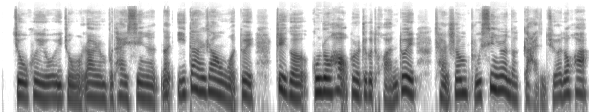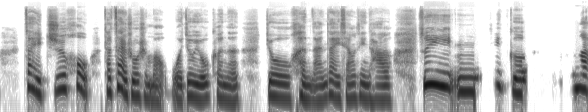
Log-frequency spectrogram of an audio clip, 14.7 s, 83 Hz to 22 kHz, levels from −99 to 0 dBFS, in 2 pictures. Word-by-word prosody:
就 190 -2 +1
会 185 +1 -2
有 170 0 -2
一 160 - +1
种 75 - -4
让 180 - -2
人 165 -1 -3
不 165 - -7
太 180 -1 -5
信 170 +3 -2
任 155 -2 -4
那 - - -4
一 200 0 -2
旦 235 +1 +1
让 215 -5 +1
我 150 - -3
对 185 -5 -2 0.2
这 240 -4 +2
个 180 -4 0
公 225 0 +5
众 225 -1 +6
号 240 +1 +1
或 220 - -2
者 - - +2
这 195 - -4
个 190 - 0
团 145 -3 -7
队 220 -1 +3 0.2
产 165 -5 -5
生 215 +1 +1
不 185 -3 -3
信 255 +5 +2
任 240 -4 +2
的 175 -4 -5
感 155 - -10
觉 180 +2 -7
的 205 - 0
话， 215 -1 -3 0.3
再 260 -8 +2
之 240 +6 0
后 270 -5 0 0.2
它 230 - 0
再 245 0 +3
说 190 -2 +1
什 175 - -5
么， 155 - -4
我 155 - -2
就 185 0 +1
有 165 0 +3
可 170 -1 -5
能 150 -1 -2 0.3
就 175 -3 +1
很 165 -1 -1
难 150 +1 -3
再 185 -1 -1
相 170 +1 -4
信 170 -2 -1
它 155 0 -4
了。 155 0 -2 0.3
所 325 - +6
以， 315 -4 +9
嗯 235 0 +2 0.3
这 320 - -2
个 230 -7 +2 0.6
那 270 -1 +4
190 Hz, 265 characters per minute, -24 LUFS, 165-230 Hz, 0.6 s, 以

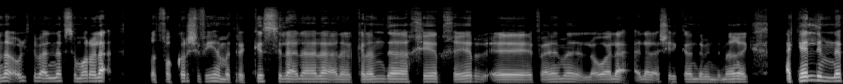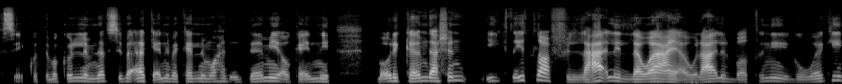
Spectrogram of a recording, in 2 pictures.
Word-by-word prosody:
أنا 165 - +2
قُلت 165 +1 -9
بقى 155 - -1
لنفسي 150 0 -2
مرة 150 +1 0
لأ، 165 - +5 0.4
ما - - -6
تفكّرش 150 -3 -2
فيها، 145 +3 -4
ما 120 -3 -5
تركّزش 140 +6 -1
لأ، 135 -2 -1
لأ، 130 0 -2
لأ 130 -3 -2
أنا 120 -1 -5
الكلام 120 +3 -5
ده 130 -1 0
خير، 130 +1 -2
خير 130 +2 -4
آآ 115 -1 +1
فاهمة، 130 +3 -6
اللي 110 -3 -8
هو 120 - -3
لأ، 325 - -3
لأ، - - -7
لأ - - -6
شيل 130 - -3
الكلام 125 0 -8
ده 125 - -8
من 115 -1 -10
دماغك. 125 +3 -3 0.4
أكلّم 180 -1 +4
نفسي، 165 - +5
كنت 120 -2 -16
باكلّم 145 +5 -3
نفسي 145 -2 +4
بقى 150 +2 +2
كإني 145 - -4
باكلّم 135 0 -4
واحد 140 0 -6 0.2
قدامي، 150 +4 -1
أو 115 - -5
كإني 130 +4 -3 0.5
باقول 145 - 0
الكلام 150 0 +2
ده 160 - +6
عشان 180 +5 +1 0.2
ي 160 +1 -8
يطلع 200 -2 +3
في 125 - -7
العقل 115 +10 +6
اللاوعي 130 -2 +6
أو 110 0 -7
العقل 135 +5 +5
الباطني 140 +3 -8
جواكِ، 115 +5 -10
135 Hz, 200 wpm, -25 LUFS, 120-150 Hz, 0.5 s, ده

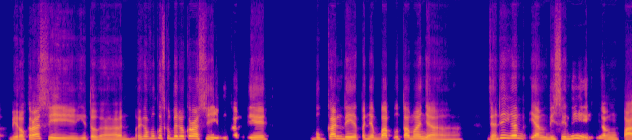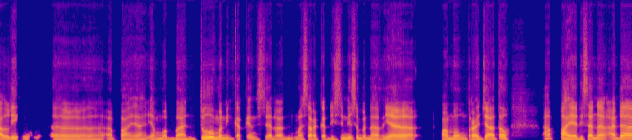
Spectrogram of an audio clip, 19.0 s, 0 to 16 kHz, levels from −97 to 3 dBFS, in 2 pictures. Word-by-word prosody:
birokrasi 145 - 0
gitu 140 0 -2
kan. 130 +6 -4
Mereka 190 +5 -4
fokus 255 +1 -4
ke - - -4
birokrasi 240 +2 +2
bukan 290 0 -4
di 160 - +1 0.9
bukan 165 +10 +1
di 200 - +4
penyebab 195 0 +1
utamanya. 190 -8 +1 0.8
Jadi 180 - -1
kan 280 -1 +6 0.2
yang 180 -1 +2
di 170 - -3
sini 210 - -1
yang 145 +1 -2
paling, 135 +4 +3 0.5
eee, 120 -2 -2
apa 120 0 -3
ya, 120 +2 -3
yang 120 -5 -5
membantu 120 - +3
meningkatkan 125 -7 -1
kesejahteraan 115 -1 -3
masyarakat 115 0 -1
di 120 - -7
sini 140 +10 -1
sebenarnya 120 - +2 0.4
pamong 135 0 0
praja 130 -2 +4
atau 210 -2 +3 0.5
apa 215 -8 +2
ya 135 - +6
di 135 - -4
sana, 140 +1 +2
ada 155 +4 +4
145 Hz, 125 wpm, -22 LUFS, 125-190 Hz, 0.9 s, kan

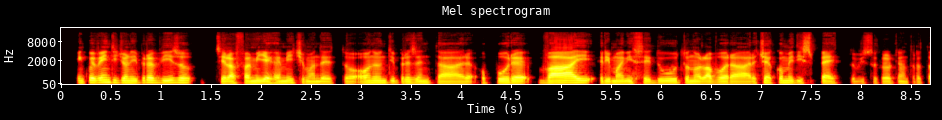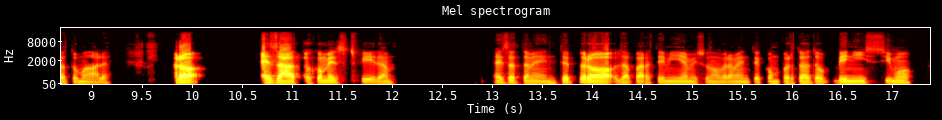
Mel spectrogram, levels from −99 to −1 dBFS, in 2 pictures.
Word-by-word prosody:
In 130 - -4
quei 145 - +3
20 155 0 +1
giorni 140 -2 +1
di 130 - -8
preavviso, 145 -1 0 0.2
sia 120 - -1
la 115 - +5
famiglia 120 0 +2
che 120 - -5
amici, 125 +1 -3
m'han 110 -1 -3
detto, 105 +1 -4
o: 120 +2 -1
"Non 130 0 -1
ti 130 +1 -6
presentare." 115 -2 -3
Oppure: 125 +3 0
"Vai, 130 +2 +6
rimani 120 -1 -1
seduto, 125 +1 -3
non 115 -1 0
lavorare, 115 -2 +1
cioè 125 +3 0
come 130 -2 -2
dispetto 115 -3 -4
visto 110 0 -15
che - - -11
loro 110 - -3
ti 115 - -8
han 105 - -8
trattato 105 0 -9
male." 100 -3 -7 0.6
Però - - +10 0.6
Esatto 125 -4 +6
come 130 -2 0
sfida. 115 -2 -7 1.0
Esattamente, 120 -1 -5
però 125 -2 +5
da 110 -2 -5
parte 120 0 -5
mia 115 0 -6
mi 110 -2 -9
sono 110 -1 -11
veramente 105 -1 -8
comportato 110 0 -6
benissimo, 120 +2 -4
120 Hz, 160 wpm, -23 LUFS, 110-130 Hz, 1.0 s, Però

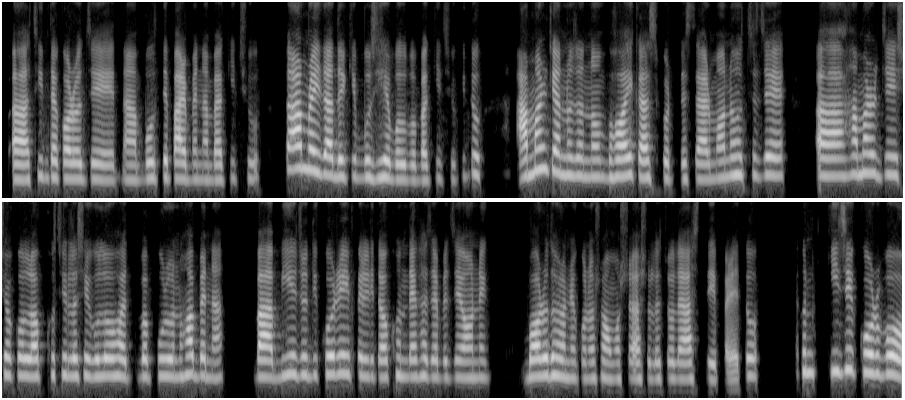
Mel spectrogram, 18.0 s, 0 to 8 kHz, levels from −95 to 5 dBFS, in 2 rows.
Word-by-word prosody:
আ - - +7 0.2
চিন্তা 220 -2 -3
করো 200 0 +4
যে 195 - -1 0.2
না 190 - -1 0.2
বলতে 205 +1 -1
পারবে 195 -1 +3
না 190 - -5
বা 190 - +1
কিছু, 200 0 -15 0.3
তো 320 - +1
আমরাই 310 -4 +5
তাদেরকে 225 -1 +2
বুঝিয়ে 220 0 +1
বলব 190 -1 -1
বা 185 - +1
কিছু।" 195 -2 -20
কিন্তু, 250 +2 -6 0.5
আমার 305 +7 +4
কেন 275 -4 +4
যেন 225 -1 -3 0.2
ভয় 230 +2 +6
কাজ 215 0 +4
করতেছে 200 0 -7
আর 195 - +2
মনে 225 +3 -1
হচ্ছে 245 0 -5
যে 245 - +4 0.5
আ - - +7 0.2
আমার 270 +2 +2
যেই 250 -1 -3
সকল 240 0 0
লক্ষ্য 230 +1 -1
ছিল 245 -1 -4
সেগুলোও 235 0 +1
হয়তোবা 225 0 -2
পূরণ 230 -1 0
হবে 240 -2 +2
না। - - -3 0.4
বা 225 - +9 0.2
বিয়ে 255 +2 -1
যদি 240 -1 -5
করেই 255 +1 +3
ফেলি 230 -2 -3
তখন 225 +2 -3
দেখা 230 +1 -1
যাবে 215 -1 -5
যে 215 - -3
অনেক, 215 0 -9 0.4
বড় 230 +1 +7
ধরনের 225 -3 0
কোন 205 - -6
সমস্যা 200 -1 -4
আসলে 200 0 -9
চলে 200 -1 -2
আসতেই 195 -1 -8
পারে। - - -3
তো, 235 - 0 0.5
এখন 280 0 -2 0.2
কি 290 0 -2
যে 310 - +2
করব? 260 -2 +4
225 Hz, 205 wpm, -22 LUFS, 205-245 Hz, 0.5 s, বা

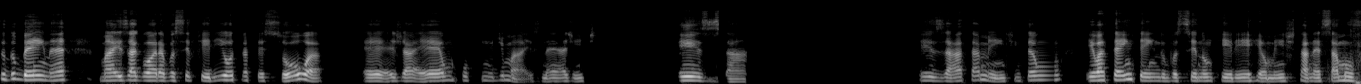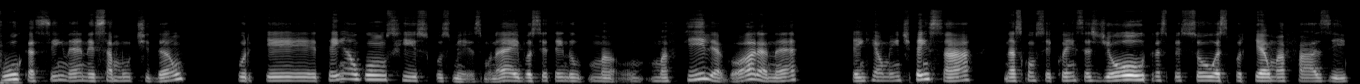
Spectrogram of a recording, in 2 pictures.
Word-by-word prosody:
tudo 245 +1 -2
bem, 215 -3 +5
né? 200 +3 0 0.3
Mas 185 +2 +1
agora 180 -2 +2
você 175 0 -8
ferir 180 +1 -5
outra 200 -2 -2
pessoa 170 - 0 0.4
é 155 -1 -2
já 160 -2 -4
é 165 +5 0
um 195 +2 -8
pouquinho 185 -2 -18
demais, 180 -7 -12
né. 145 +1 -9
A 155 - -7
gente 150 0 -14 0.8
exato. 155 -8 -1 1.7
Exatamente. 165 -1 -6
Então, 210 +5 -7 0.2
eu 185 +1 +2
até 195 +1 +2
entendo 170 -9 -2
você 160 +1 -5
não 165 0 -4
querer 160 0 -3
realmente 155 -1 -5
estar 160 -1 -3
nessa 155 +1 -3
muvuca 185 +2 +2
assim, 160 +6 -7
né, 170 +1 -3
nessa 160 0 -2
multidão, 170 - -3 0.5
porque 170 -1 -1
tem 210 +6 -1
alguns 220 -3 +2
riscos 175 -5 -7
mesmo, 130 -1 -8
né. 170 +4 +1
E - - +3
você 160 +2 -3
tendo 165 -2 -5
uma-u 150 -1 -9
uma 155 0 -6
filha 210 +10 +1
agora, 220 -6 +2
né, 165 +7 -2 0.5
tem 160 0 -1
que 165 - -17
realmente 175 0 -8
pensar 210 -5 +4 0.3
nas 165 0 +1
consequências 175 0 -6
de 170 +1 -1
outras 205 0 +10
pessoas, 175 -1 0
porque 170 +1 -5
é 165 - +8
uma 165 0 0
fase 155 -2 -4
170 Hz, 135 wpm, -25 LUFS, 160-190 Hz, 1.7 s, outras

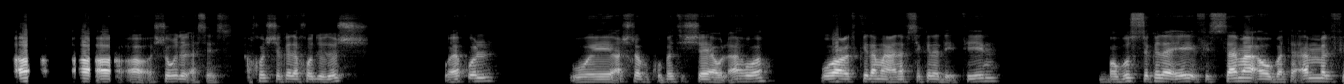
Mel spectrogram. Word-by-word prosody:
آه، - - +10 0.5
آه، 145 -1 +9
آه، 130 - +8
آه، 115 -1 -2
الشغل 135 0 -3
الأساسي، - - -10
أخُشّ 150 -2 -7
كده 130 0 -2
آخد 130 0 -6
لي 125 - -3
دُشّ، - - -9 0.7
وآكل، 155 +2 -2 0.7
وأشرب 120 +1 -4
كوباية 125 - -9
الشاي 125 -1 -1
أو 110 -1 +2
القهوة، 135 +6 -2 0.4
وأقعد 130 -1 +6
كده 135 +1 0
مع 125 -3 +1
نفْسي 125 +1 -6
كده 130 +1 -4
دقيقتين، 145 +4 -8 1.0
بابُصّ 125 +6 -5
كده 145 +1 +1
إيه، 420 -1 +1
في 395 0 -17
السما 155 - +4
أو 130 -1 +4
باتأمَّل 140 +4 -1
في - - -17
135 Hz, 140 wpm, -21 LUFS, 125-150 Hz, 1.0 s, آه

